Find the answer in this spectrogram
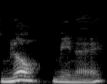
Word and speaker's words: nomine: So, for example, nomine, well, that's a short I. So we got to go one forward. So it is nomine, which means name.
